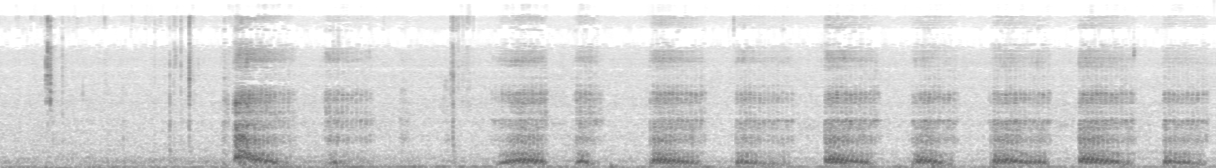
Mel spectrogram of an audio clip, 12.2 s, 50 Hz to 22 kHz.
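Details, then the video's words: Shiba Inu guarding its dental chew, giving rhythmic low growls in bursts of about a second, roughly every 1.5 seconds, after a quiet start with a few faint clicks. "護食柴犬：引擎發動（Shiba Inu）"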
